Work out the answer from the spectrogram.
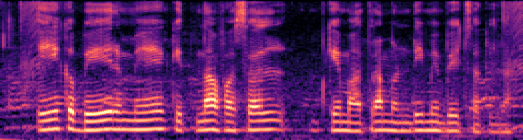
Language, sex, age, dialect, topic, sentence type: Bhojpuri, male, 18-24, Western, agriculture, question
